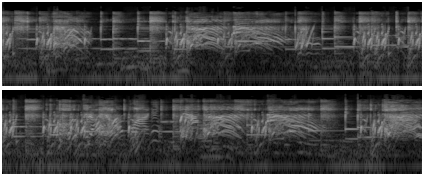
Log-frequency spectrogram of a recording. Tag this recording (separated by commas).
Music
